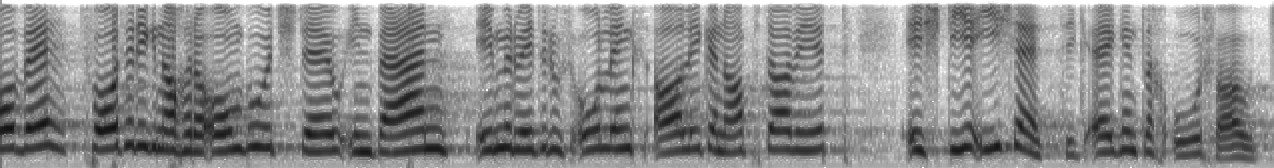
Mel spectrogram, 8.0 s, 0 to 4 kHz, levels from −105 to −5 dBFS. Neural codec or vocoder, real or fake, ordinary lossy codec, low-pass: none; real; none; 3.6 kHz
